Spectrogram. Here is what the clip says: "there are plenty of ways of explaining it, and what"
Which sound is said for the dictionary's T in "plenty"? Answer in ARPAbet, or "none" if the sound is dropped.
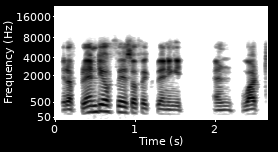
T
